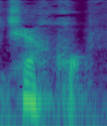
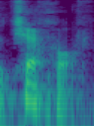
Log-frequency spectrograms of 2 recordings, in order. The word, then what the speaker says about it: Chekhov: 但其实中文这个翻译很准确，是契诃夫，这个喝呢其实是准确的掌握了原来俄文的发音，因为俄文里面契诃夫就是 Chekhov，那个 K 是不发音的，是不发音的，那个是个弱音，或者至少是 Chekhov，那是俄文的念法是比较准确的。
